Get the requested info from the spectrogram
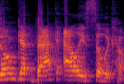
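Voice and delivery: ordinary talk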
